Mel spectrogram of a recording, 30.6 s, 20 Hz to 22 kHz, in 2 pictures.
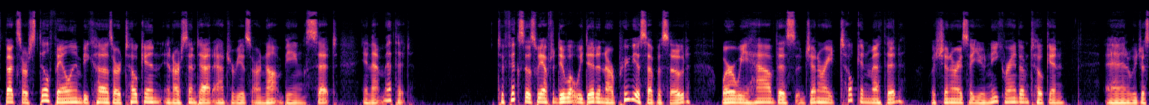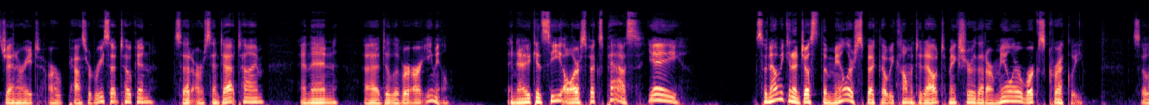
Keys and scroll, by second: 10.7 super+v, 21.5 super+s, 27.2 super+a, 28.1 super+/.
